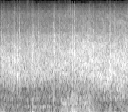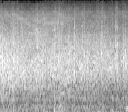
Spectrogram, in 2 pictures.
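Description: A model train rumbles and clatters steadily along the track close by.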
